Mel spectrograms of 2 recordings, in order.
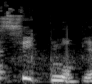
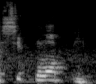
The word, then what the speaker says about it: ciclope: Não é cíclope, é ciclope. Outras palavras, não é mister, é mister, que significa imprescindível.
